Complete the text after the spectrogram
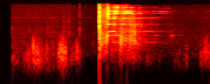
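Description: A pistol fires a single loud shot outdoors.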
